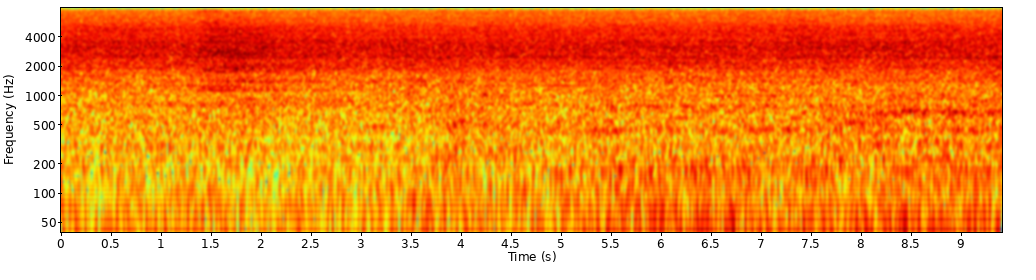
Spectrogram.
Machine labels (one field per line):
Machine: pump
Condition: abnormal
